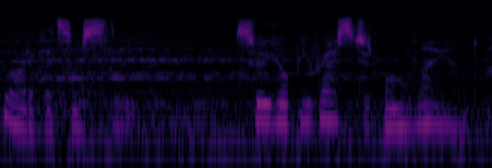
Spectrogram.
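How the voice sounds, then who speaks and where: A woman's voice: lowish voice, normal speed, lightly acted. A woman playing a practical, coaxing but insistent wife in a radio drama. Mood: insistent, fussing. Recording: dramatic music behind the voice.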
